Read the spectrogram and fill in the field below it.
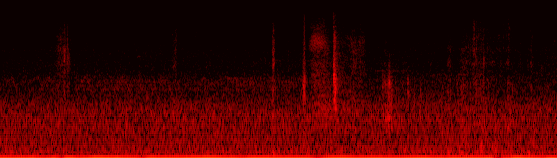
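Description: A paper page turns with a soft rustle.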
